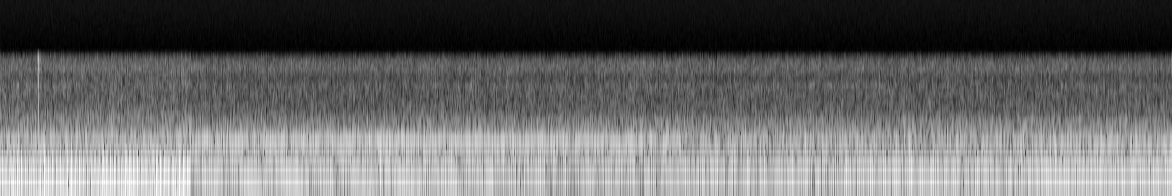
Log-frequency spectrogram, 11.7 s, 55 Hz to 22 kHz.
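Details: BMW E46 petrol engine idling cold on a cold morning: slightly uneven, lumpy beat to the low rumble, a misfire whose cause is not yet found.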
